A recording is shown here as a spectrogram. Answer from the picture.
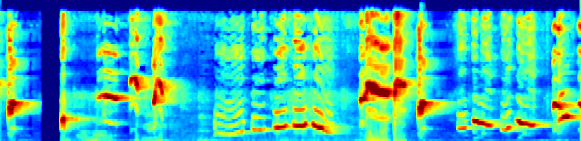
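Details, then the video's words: Orange-headed thrush song used to train other birds: separated whistled phrases, some sliding down, some wavering, a harsh burst midway, then quick bright notes that rise and fall, with short gaps between. "MASTERAN SUARA BURUNG ANIS KEMBANG GACOR"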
